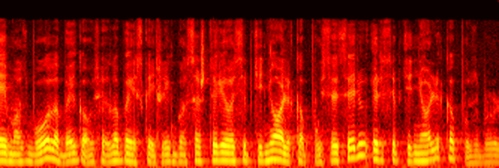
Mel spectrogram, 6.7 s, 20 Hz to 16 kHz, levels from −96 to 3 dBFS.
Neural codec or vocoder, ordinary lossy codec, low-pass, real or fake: none; AAC, 64 kbps; 10.8 kHz; real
